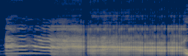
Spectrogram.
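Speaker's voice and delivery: high creaky strained ah like a door hinge; creaking groaning door voice. Shown as a demonstration. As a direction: squeeze a creaking door sound. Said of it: "But you sound like a creaking door".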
